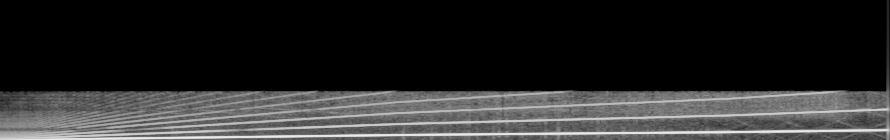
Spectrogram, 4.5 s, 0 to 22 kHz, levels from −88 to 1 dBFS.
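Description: Everyday sounds heard through a wideband call path with nothing above 8 kHz show repeated stalls (stutter) from 2.02 to 3.66 s: packets arrived late, the jitter buffer kept running dry, and the receiver stretched the last sound through dozens of brief gaps, none longer than 17 ms. About a third of that stretch is concealed, so the sound drags and stutters while nothing is lost.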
